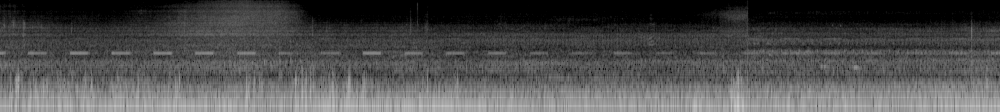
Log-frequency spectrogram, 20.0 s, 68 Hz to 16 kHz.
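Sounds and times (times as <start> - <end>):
reversing alarm beeping: 0.0 - 15.0
diesel machinery rumbling: 0.0 - 20.0
hiss: 3.4 - 6.0.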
